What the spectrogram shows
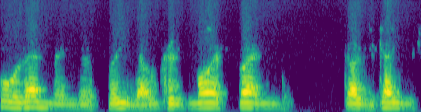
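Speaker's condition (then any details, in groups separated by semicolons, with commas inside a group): Cerebral palsy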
